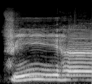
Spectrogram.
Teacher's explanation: فا کو بھی کھینچنا ہے اس لیے کہ یا مدہ کا قاعدہ ہے، اور ہا کو بھی کھینچنا ہے اس لیے کہ الف مدہ کا قاعدہ ہے۔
